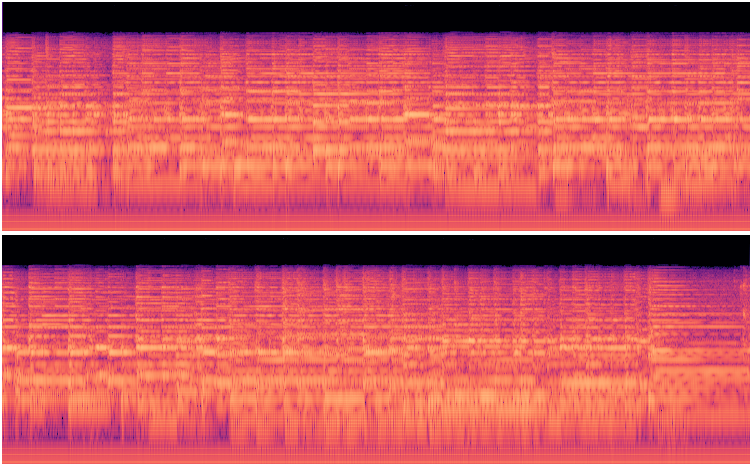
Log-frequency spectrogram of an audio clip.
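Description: Solo acoustic guitar playing an instrumental passage of chords with changing notes, at a steady level. It gets slightly quieter near the end.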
